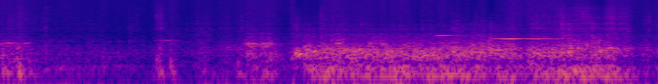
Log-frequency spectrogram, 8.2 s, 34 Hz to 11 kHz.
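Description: Running noise of a Keihan 9000 series electric train (Toyo GTO-VVVF) heard aboard. It starts as a quieter rumble with a single click about two seconds in. A little under four seconds in it jumps suddenly to a loud, steady rumble, with brief whining tones over it.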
